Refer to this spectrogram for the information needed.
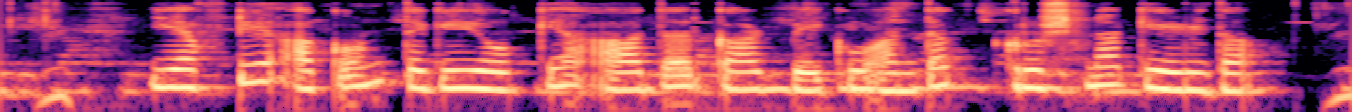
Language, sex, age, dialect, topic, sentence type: Kannada, female, 18-24, Mysore Kannada, banking, statement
